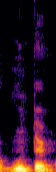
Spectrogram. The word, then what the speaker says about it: Gunther: We'll see, or Gunther, actually, I think is how it's said. That's how his name is said, so we'll see how that goes.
